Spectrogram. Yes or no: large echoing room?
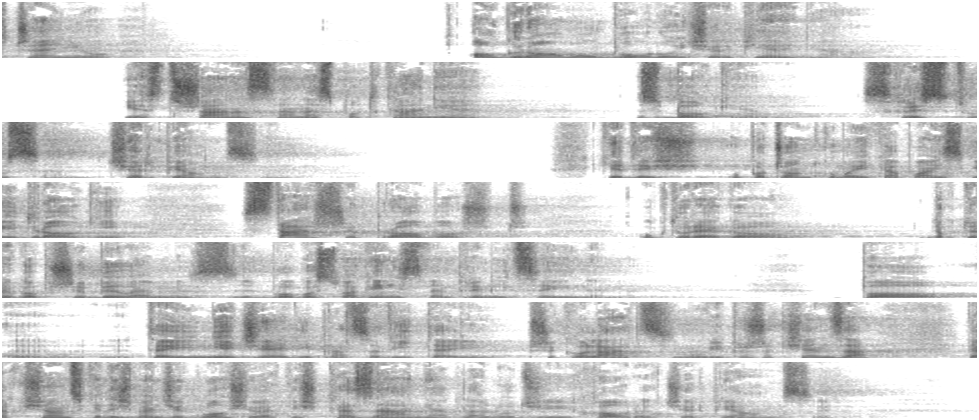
yes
